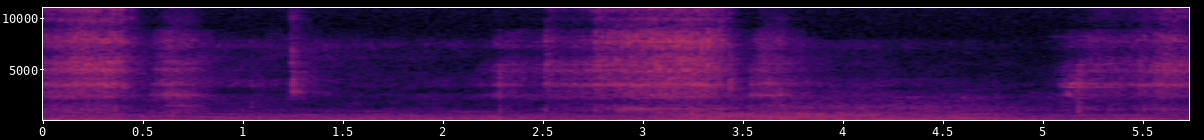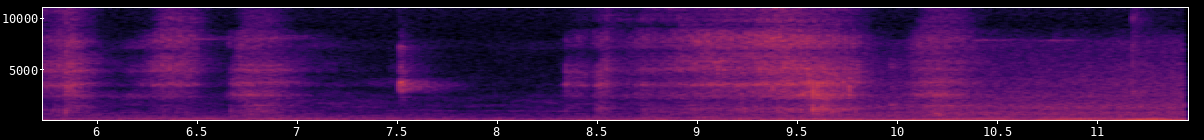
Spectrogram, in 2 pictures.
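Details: Continuous low, rumbling breathing noise growing louder toward the end, with faint background sounds; loud snoring that keeps others awake.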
